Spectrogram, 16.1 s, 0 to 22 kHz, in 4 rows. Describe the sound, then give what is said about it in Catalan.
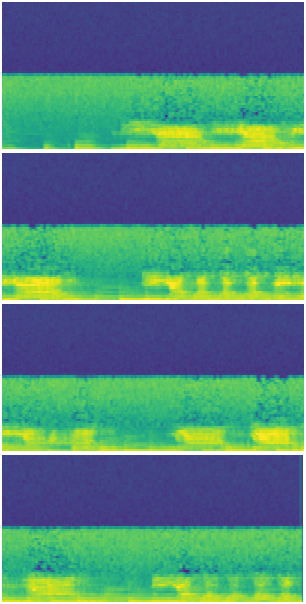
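Two female operatic voices, Teresa Berganza and another singer, sing the Duetto Buffo di Due Gatti, a comic duet attributed to Gioachino Rossini in 1825, built entirely on imitated cat meows, trading and overlapping melodic mews over a sustained instrumental accompaniment, loud throughout. “Aquestes són la Teresa Berganza i la … fent de gats interpretant el famós Duetto Buffo di Due Gatti, és a dir, duet humorístic de dos gats, una obra que es va atribuir a Gioachino Rossini l'any 1825”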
